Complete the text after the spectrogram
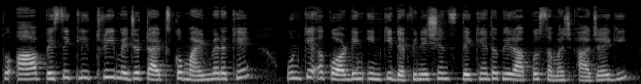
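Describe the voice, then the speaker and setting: A woman gives a literature lecture in a high, clear voice. She reads each definition slowly and deliberately, then switches to an easy, conversational explanation in Hindi. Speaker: English literature teacher. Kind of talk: online lecture mixing Hindi and English.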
